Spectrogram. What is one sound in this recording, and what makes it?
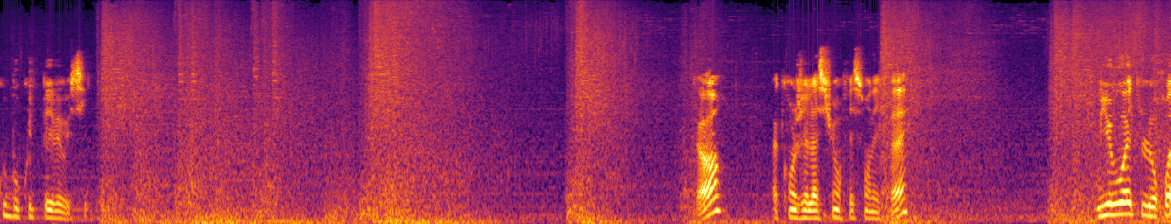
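A sword swings and strikes armour with metallic clangs.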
